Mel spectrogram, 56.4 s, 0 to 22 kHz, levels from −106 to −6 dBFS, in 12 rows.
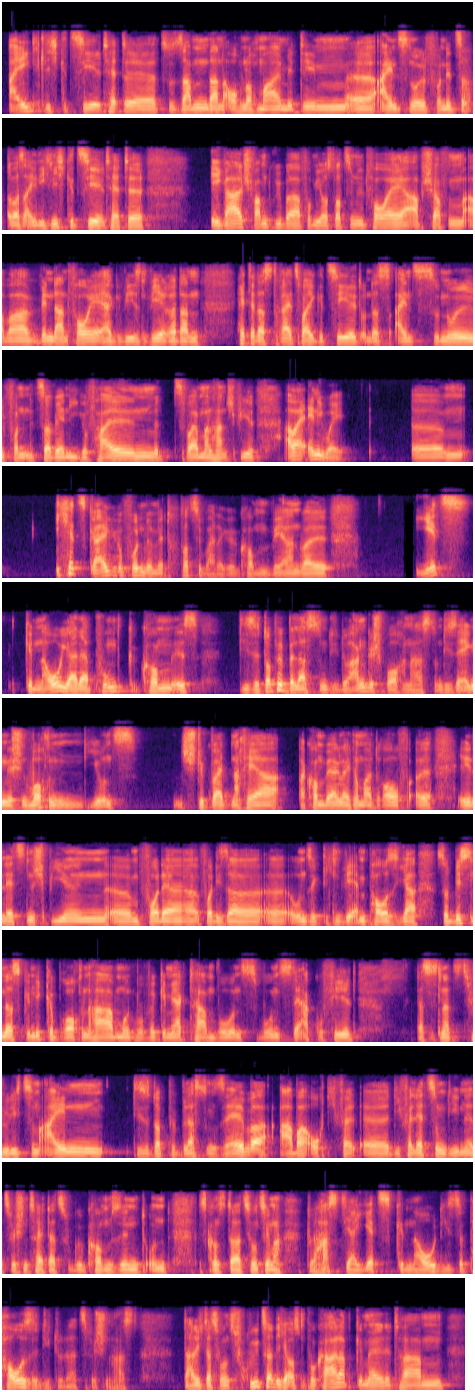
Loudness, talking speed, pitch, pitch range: -19 LUFS, 180 wpm, 100 Hz, 95-110 Hz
